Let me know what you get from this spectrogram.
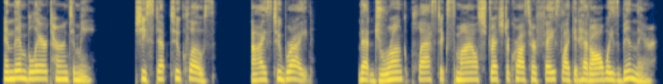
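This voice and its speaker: A haunted thirty-something woman played by an actress tells her own story of old wounds. Her voice sits at a middling pitch with a gravelly fry, recorded close and dry. She is bitter and brooding, in the manner of an audio thriller. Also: fairly even intonation, slow, darkish tone, no room sound. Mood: uneasy. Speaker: narrator and lead of an audio drama. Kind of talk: first-person dramatic scripted narration.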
